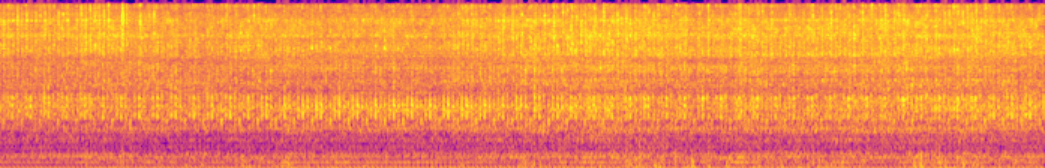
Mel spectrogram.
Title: Кайрон посторонний звук в двигателе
